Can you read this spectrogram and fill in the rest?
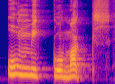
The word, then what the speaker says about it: ummikumaks: Ummikumaks ja turismimaks. Ma ütlesin ummikumaks, ma peaaegu hääldan seda knaklaudiga, mõned võibolla teavad, mida see tähendab, mitte kummikumaks, mis on seotav konkreetse seenelisega.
